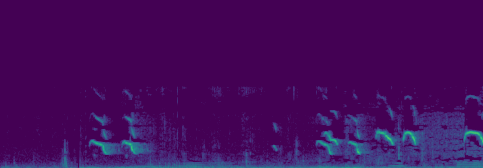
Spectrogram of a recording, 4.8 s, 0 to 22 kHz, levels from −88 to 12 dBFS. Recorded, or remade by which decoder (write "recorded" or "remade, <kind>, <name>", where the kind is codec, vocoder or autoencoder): recorded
